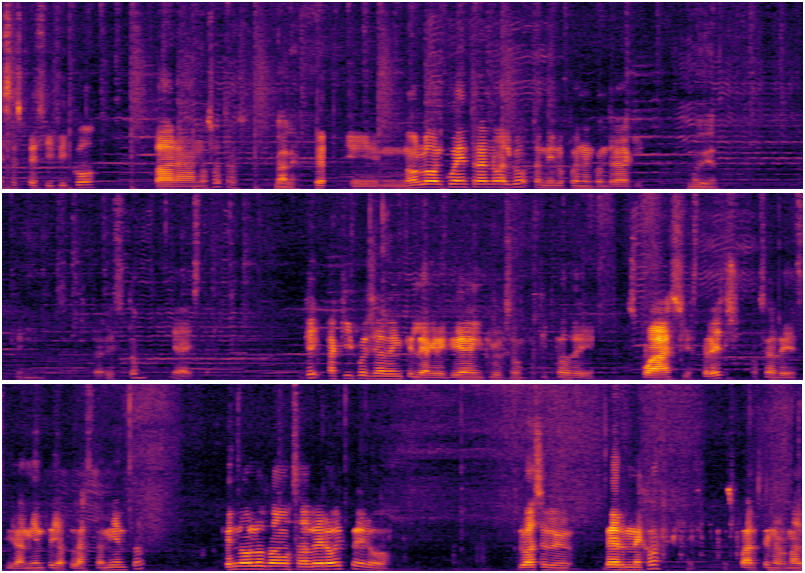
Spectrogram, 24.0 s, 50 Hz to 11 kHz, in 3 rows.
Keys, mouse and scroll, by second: 10.6 middle click, 11.2-12.1 shift+scroll up 2, 12.1 shift+middle click, 12.1 scroll up 1, 12.2 middle click, 13.4 KP_1, 14.2 scroll up 2, 14.5 Escape, 15.0 shift+middle click, 16.0 Left, 16.1 Left, 16.6 Left, 16.9 Left, 17.5 Left, 18.0 Left, 19.2 Right, 19.4 Right, 19.9 Right, 20.3-21.1 Right, 22.6 Right, 22.8 Right, 23.0 Right, 23.2 Right, 23.4 Right, 23.8 Right.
